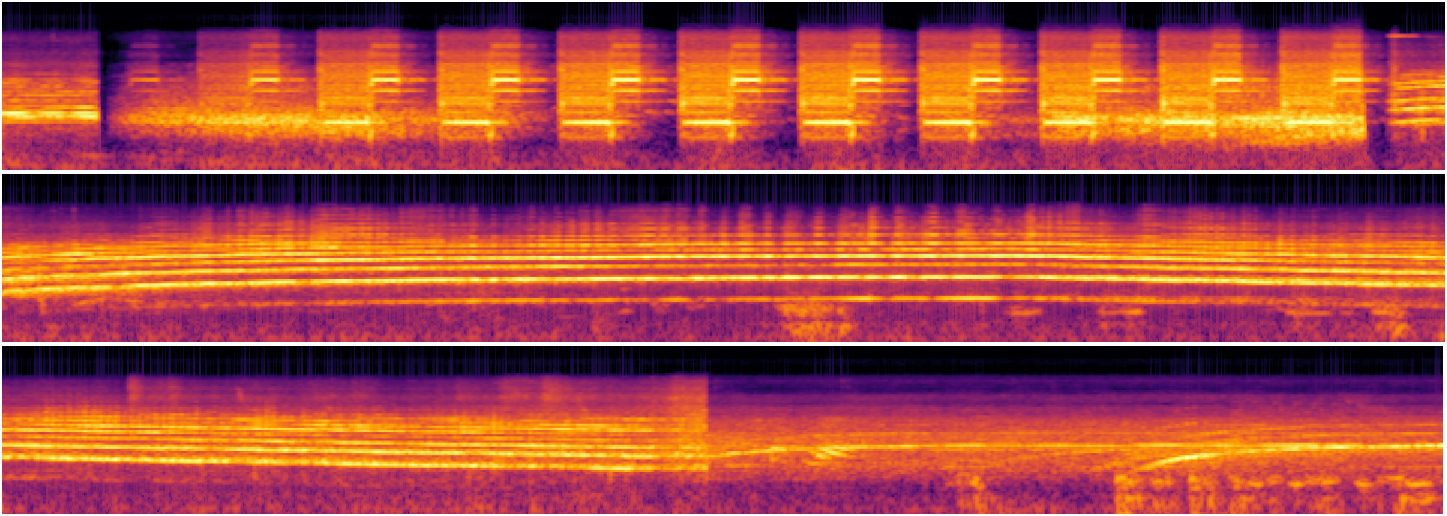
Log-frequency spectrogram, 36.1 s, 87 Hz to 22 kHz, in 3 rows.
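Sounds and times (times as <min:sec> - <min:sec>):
outdoor warning siren winding up: 0:00.0 - 0:36.0
pulsing buzzing alert alarm: 0:00.6 - 0:12.4.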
